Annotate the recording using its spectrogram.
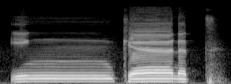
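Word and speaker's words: إن كانت: Samarkan kepada makhraj daripada huruf kaf langsung. qul inka in kanat ya.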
